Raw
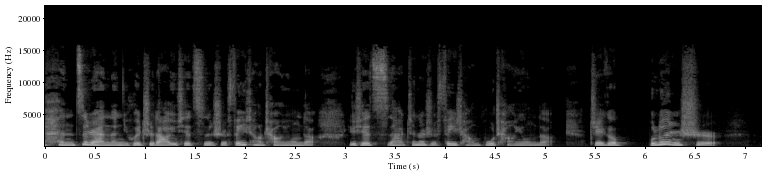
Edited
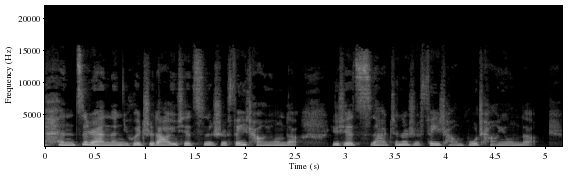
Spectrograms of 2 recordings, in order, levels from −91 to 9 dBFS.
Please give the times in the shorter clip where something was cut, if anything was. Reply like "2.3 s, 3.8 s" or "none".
2.0 s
